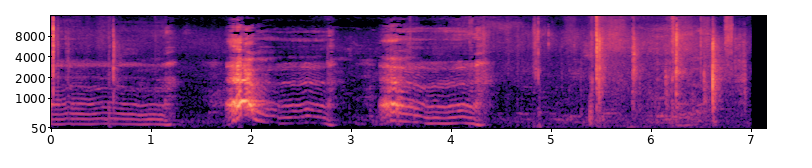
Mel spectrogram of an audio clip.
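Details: Domestic female dog growling at shadows indoors, something she does a couple of times a week; steady low growl, then two louder whining growl bursts, followed by scattered clicks and rustling.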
